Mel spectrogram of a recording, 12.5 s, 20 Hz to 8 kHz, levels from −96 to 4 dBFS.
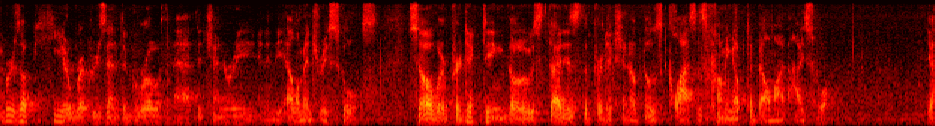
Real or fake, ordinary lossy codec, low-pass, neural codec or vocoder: fake; Opus, 64 kbps; 7.2 kHz; vocoder, 22.05 kHz, 80 mel bands, HiFi-GAN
